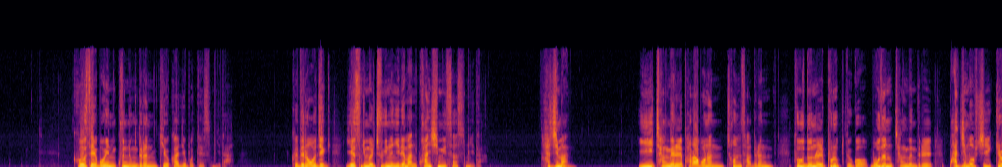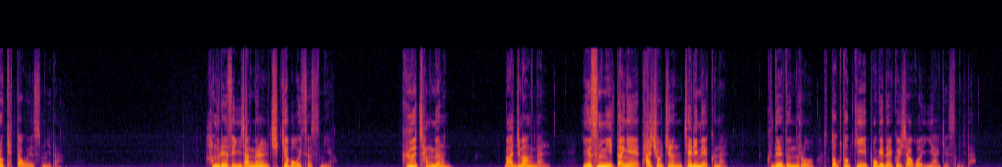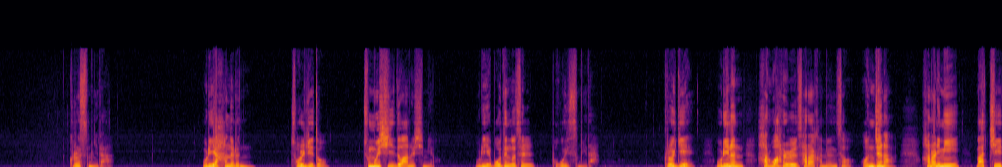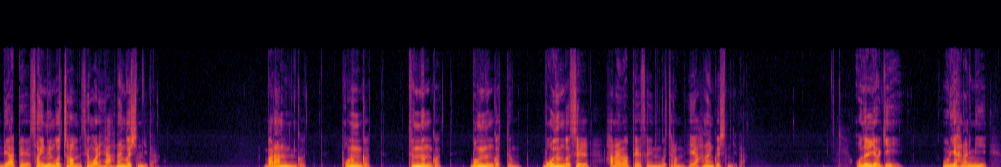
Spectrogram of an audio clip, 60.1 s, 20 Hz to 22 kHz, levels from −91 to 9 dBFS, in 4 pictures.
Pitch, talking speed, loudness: 160 Hz, 275 characters per minute, -17 LUFS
